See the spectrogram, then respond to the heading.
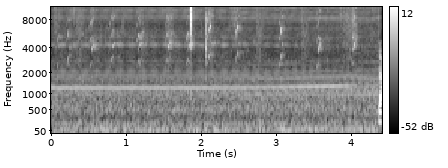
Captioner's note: fan buzzing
